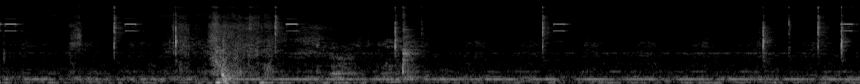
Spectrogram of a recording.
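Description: Short high electronic beeps a few times, irregularly spaced, from a gas fireplace's remote control system as buttons are pressed. Between them come sharp clicks and handling rustle, and a low steady hum from about two seconds in.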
